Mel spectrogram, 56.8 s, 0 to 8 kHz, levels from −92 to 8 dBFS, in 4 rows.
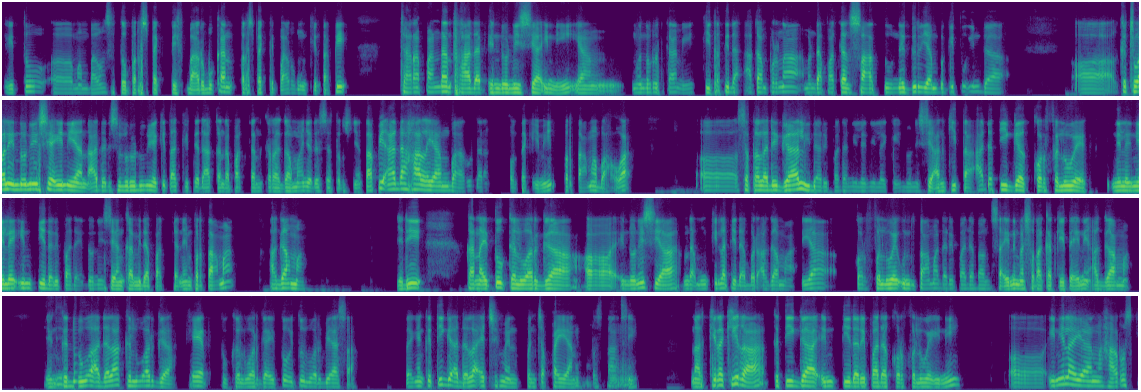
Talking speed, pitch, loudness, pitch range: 135 wpm, 125 Hz, -21 LUFS, 115-140 Hz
